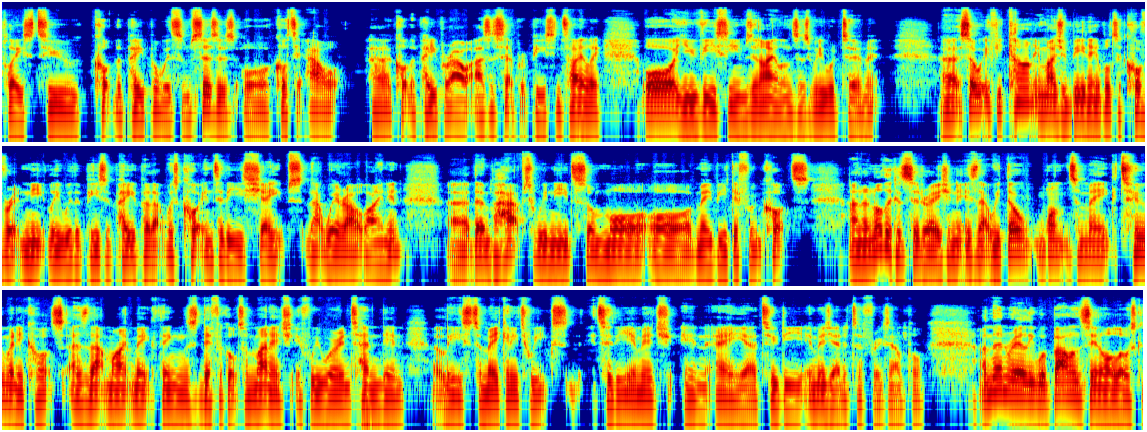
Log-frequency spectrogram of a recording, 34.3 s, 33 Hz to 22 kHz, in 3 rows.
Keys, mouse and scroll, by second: 8.5-9.6 middle drag, 9.7 middle click, 16.8-18.0 middle drag, 23.0-24.7 middle drag, 28.6 middle click.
